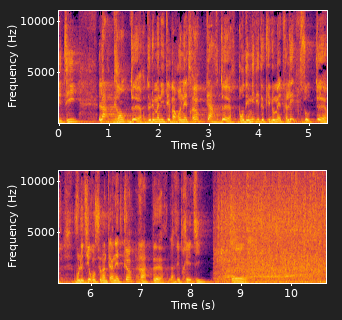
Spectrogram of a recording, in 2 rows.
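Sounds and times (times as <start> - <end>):
speech: 0.0 - 9.4
audience standing ovation applause: 8.5 - 10.7.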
